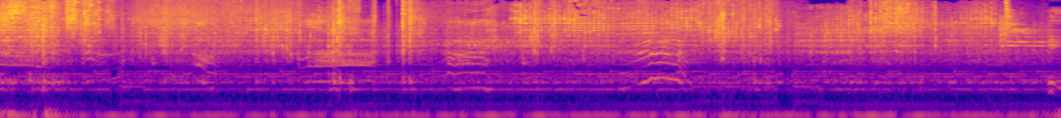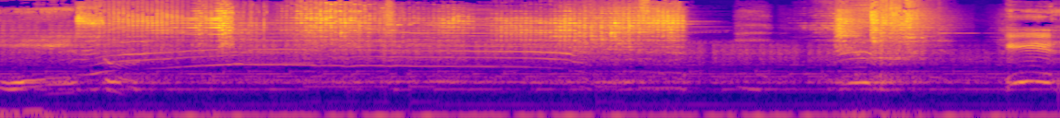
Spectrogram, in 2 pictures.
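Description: Film sound design of metal shattering and clinking over dramatic music with a steady low rumble, typical of the effects that accompany a wing transformation.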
